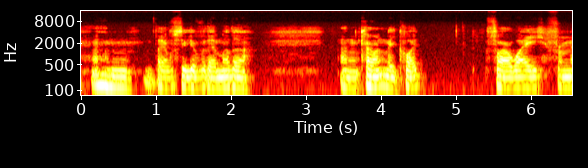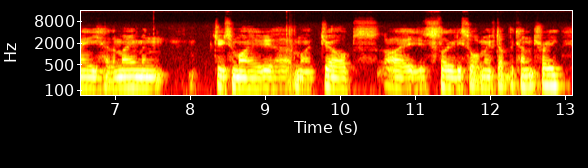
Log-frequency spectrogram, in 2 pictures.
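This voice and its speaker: The voice moves at a fairly slow pace with monotone, flat intonation and long, frequent pauses. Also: man, medium pitch for a man. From East Anglia, England (Norfolk/Suffolk). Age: 30s. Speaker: vlogger, gardener and former pig farmer. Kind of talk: casual vlog monologue. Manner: hesitant, many fillers.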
